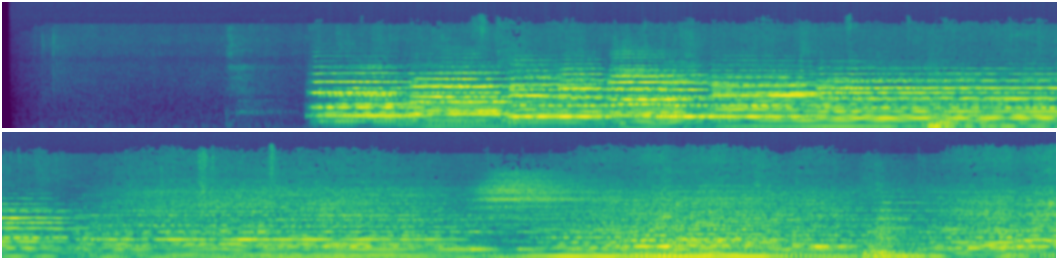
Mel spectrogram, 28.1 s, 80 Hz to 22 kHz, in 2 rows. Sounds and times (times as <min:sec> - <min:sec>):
French horn: 0:04.0 - 0:28.1
Trumpet: 0:04.0 - 0:28.1.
